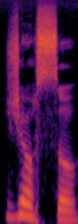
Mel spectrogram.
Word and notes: yoso: Mixtec

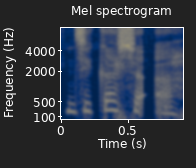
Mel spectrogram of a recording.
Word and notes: ntxikaxa'a: Mixtec

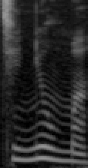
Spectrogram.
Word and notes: txiñuma: Mixtec

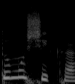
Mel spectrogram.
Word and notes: tumuxika: Mixtec

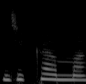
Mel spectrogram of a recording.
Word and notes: ntxikama: Mixtec

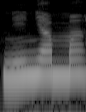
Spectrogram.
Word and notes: niiñama: Mixtec

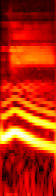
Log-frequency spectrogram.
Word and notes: nii: Mixtec

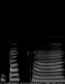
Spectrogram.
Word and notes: ntakaa: Mixtec

